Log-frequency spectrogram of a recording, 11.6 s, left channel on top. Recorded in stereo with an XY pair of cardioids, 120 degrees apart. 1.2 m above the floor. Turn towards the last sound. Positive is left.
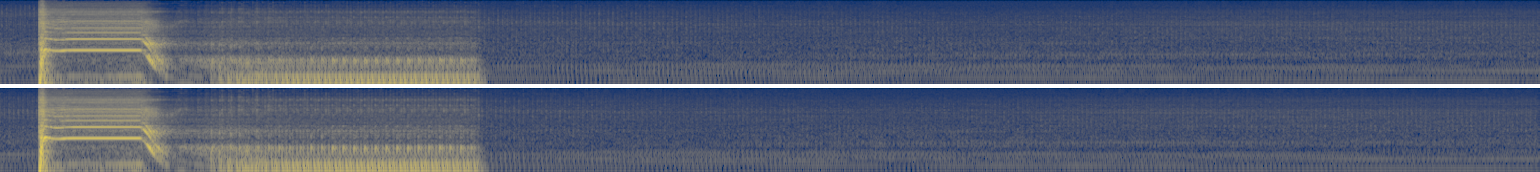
turn(degrees=-25)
